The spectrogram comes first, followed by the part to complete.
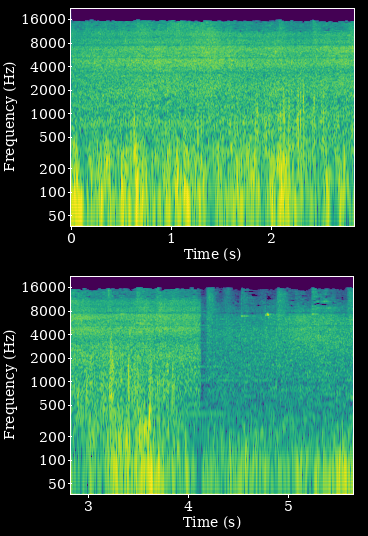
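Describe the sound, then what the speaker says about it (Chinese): Strong wind buffets the microphone on the rocky Shek O coast in Hong Kong, a loud continuous rumbling roar with crashing surf beneath, steady throughout and easing slightly near the end. "有大风又大浪，真系小心啲啊！"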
